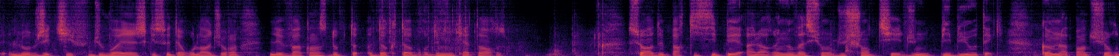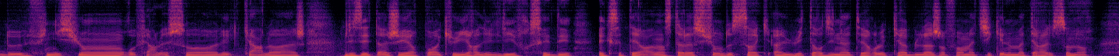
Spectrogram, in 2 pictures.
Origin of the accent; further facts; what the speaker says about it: France; Je suis français d'origine marocaine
